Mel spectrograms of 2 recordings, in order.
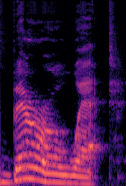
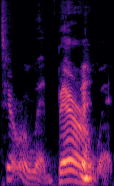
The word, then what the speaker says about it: Barrowet: My last name is Barrowet. It rhymes with pirouette. Barrowet.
